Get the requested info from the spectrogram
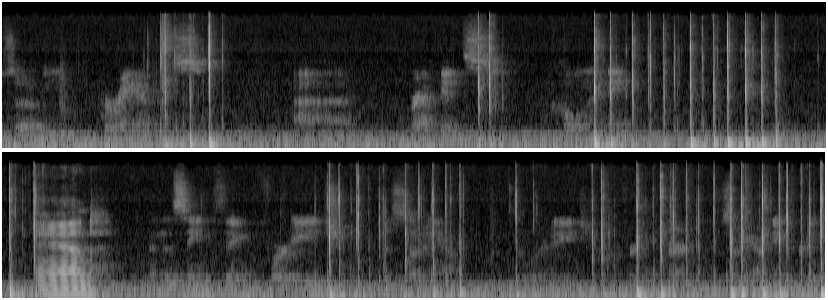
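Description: Typing on a computer keyboard: several bursts of quick key clicks with short pauses between them, over a steady low hum.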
